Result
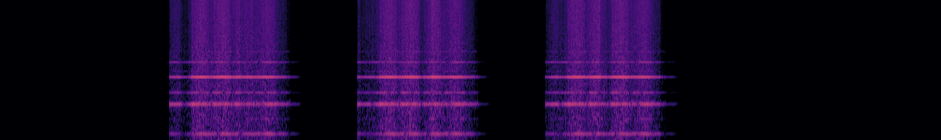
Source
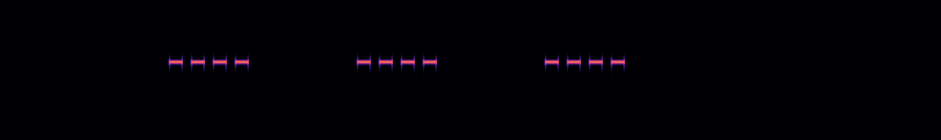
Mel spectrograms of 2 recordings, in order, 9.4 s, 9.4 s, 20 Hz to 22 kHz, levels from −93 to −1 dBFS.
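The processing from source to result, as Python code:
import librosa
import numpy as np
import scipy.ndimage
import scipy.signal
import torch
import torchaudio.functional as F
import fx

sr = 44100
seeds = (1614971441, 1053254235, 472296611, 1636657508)

y = scipy.signal.medfilt(x, 25)
y = scipy.signal.sosfilt(scipy.signal.butter(4, 3500.0, 'lowpass', fs=sr, output='sos'), y)
y = fx.echo_feedback(y, sr, ms=116, feedback_pct=16, wet_db=-9)
y = fx.rev_gated(y, sr, seeds[0], gate_ms=320, shape='rising', drr_db=-7.0)
y = fx.volume_shaper(y, sr, bpm=100, per_beat=1, depth_db=-6, release_ms=110.0, shape='slow start')
y = fx.clock_jitter(y, sr, seeds[1], jitter_ms=0.033)
y = y * librosa.db_to_amplitude(2.5)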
